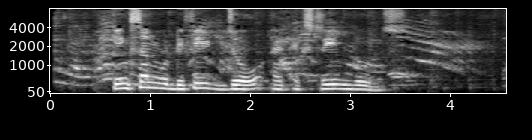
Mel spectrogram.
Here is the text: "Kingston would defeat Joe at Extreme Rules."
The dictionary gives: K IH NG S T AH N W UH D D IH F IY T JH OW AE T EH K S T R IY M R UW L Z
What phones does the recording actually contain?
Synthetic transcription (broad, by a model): K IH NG S T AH N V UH D D IH F IY T JH OW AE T EH K S T R IY M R UW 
